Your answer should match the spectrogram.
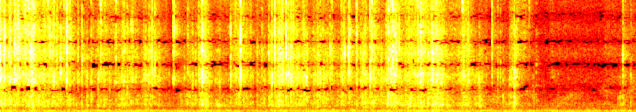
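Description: Crinkling and crackling of snack packaging being handled, a dense run of small irregular crackles that dies down about five seconds in.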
